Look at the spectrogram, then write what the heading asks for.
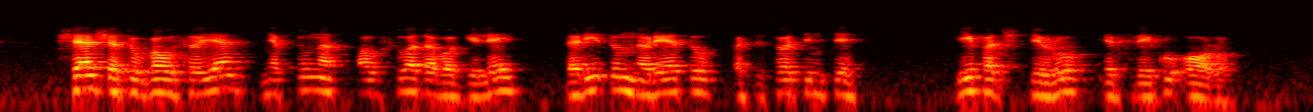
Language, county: Lithuanian, Panevėžys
